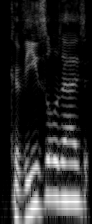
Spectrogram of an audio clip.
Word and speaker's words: Caviezel: The thing is we're talking about Jim Caviezel. Is that how you say his name? Mm-hmm.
